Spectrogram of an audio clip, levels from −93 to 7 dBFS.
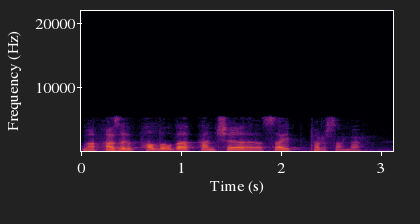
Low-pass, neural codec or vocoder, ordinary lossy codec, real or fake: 5.4 kHz; codec, 16 kHz in and 24 kHz out, 0.6 kbps, FocalCodec, streaming, 2048 codes; none; fake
